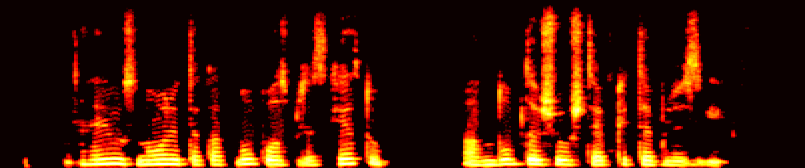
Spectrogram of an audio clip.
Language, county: Lithuanian, Marijampolė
